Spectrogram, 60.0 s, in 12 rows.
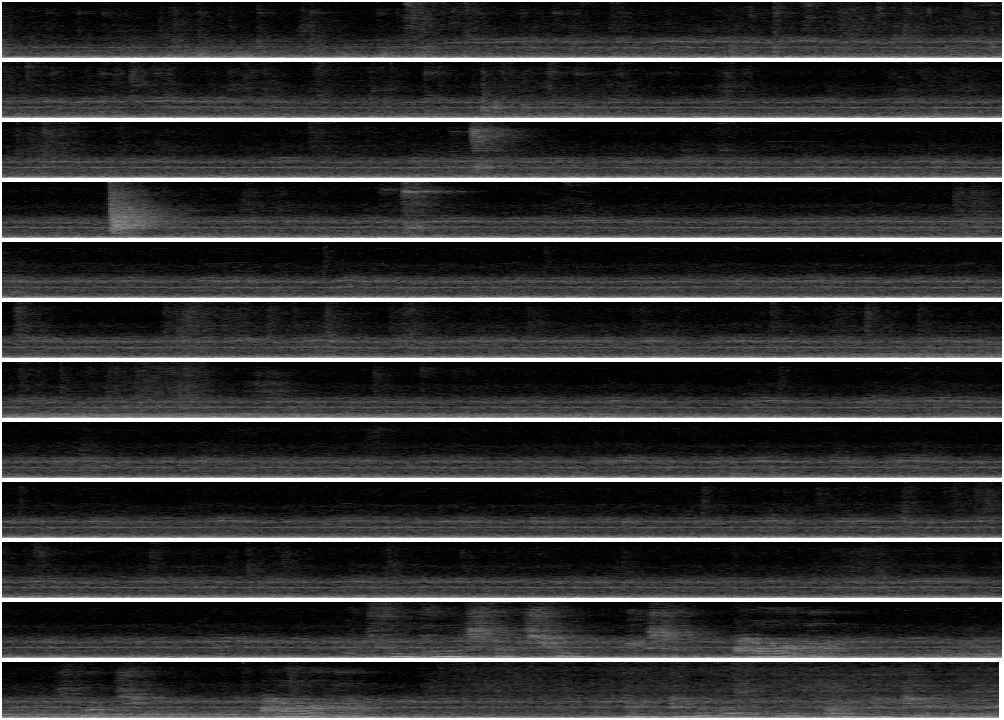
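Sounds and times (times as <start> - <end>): train wheels rumbling on rail: 0.0 - 59.9
faint high whine: 15.8 - 59.9.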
